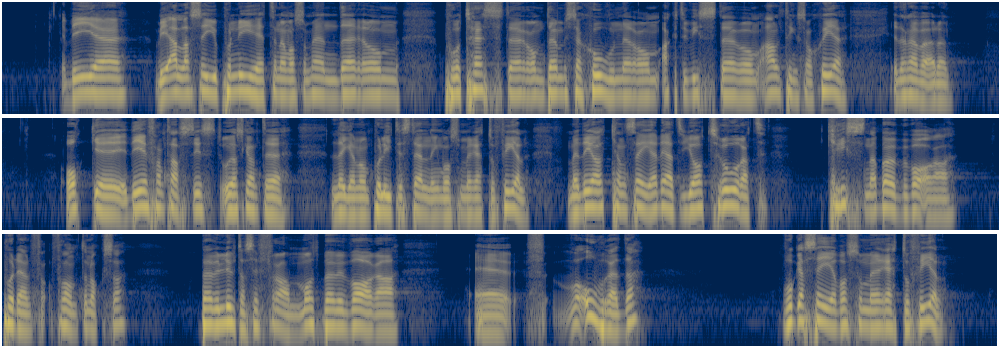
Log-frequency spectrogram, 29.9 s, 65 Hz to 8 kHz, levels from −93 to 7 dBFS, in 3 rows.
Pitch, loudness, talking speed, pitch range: 150 Hz, -24 LUFS, 155 wpm, 140-160 Hz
